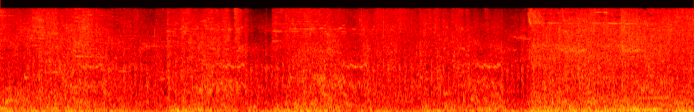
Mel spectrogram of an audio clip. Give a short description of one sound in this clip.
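Magic spells whoosh and crackle in a video game fight.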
